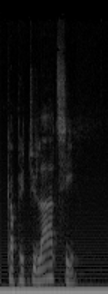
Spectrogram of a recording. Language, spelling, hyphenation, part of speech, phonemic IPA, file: Dutch, capitulatie, ca‧pi‧tu‧la‧tie, noun, /ˌkaː.pi.tyˈlaː.(t)si/, Nl-capitulatie.ogg
- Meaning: 1. capitulation, act of surrendering 2. contract, treaty, agreement 3. electoral agreement stipulating conditions on the Holy Roman Emperor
